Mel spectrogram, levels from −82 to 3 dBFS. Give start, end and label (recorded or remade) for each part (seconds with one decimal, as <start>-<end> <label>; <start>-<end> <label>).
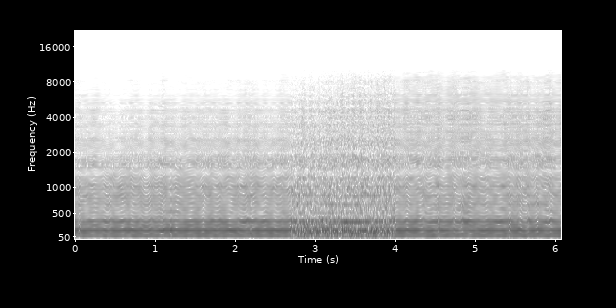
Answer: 0.0-2.7 remade; 2.7-4.0 recorded; 4.0-6.1 remade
